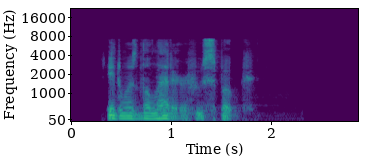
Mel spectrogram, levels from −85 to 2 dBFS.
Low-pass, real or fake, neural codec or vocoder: 7.2 kHz; fake; vocoder, 24 kHz, 100 mel bands, Vocos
